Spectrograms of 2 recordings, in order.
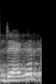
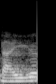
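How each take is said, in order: First: The first vowel sounds like the vowel in cat. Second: The first vowel sounds like the vowel in eye. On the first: This is the standard form of the word. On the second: This is how people in villages commonly say it.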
